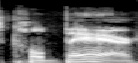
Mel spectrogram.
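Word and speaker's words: Colbert: If you can get Americans to to to say a silent T regularly, I think that's impressive. report. Jimmy actually once yelled at me. He goes, "It's report." And I was like, "No, Jim. See, because it's Colbear."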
